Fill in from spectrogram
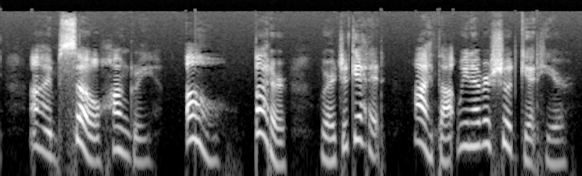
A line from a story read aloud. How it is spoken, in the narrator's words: said Joel, coming in crossly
